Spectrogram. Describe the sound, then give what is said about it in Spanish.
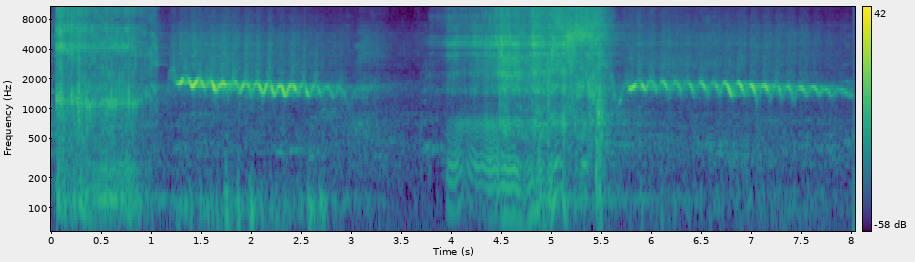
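Several people in a sleeping enemy camp snore in turns at three in the morning, deep rumbling inhales followed by high whistling wheezes on the exhale, repeating in a slow, steady rhythm with no talking. “El campamento del enemigo está todo dormido. Solo se escuchaba.”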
